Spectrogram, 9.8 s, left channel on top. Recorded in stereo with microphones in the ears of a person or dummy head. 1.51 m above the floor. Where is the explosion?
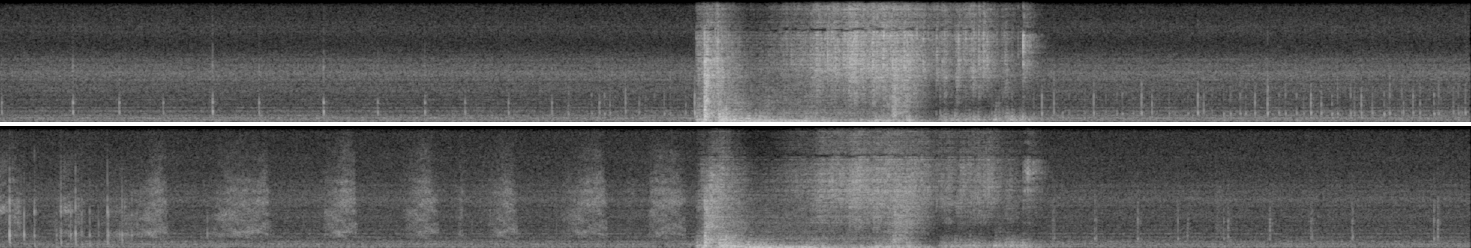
65° left (ahead or behind), 1.3 m.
